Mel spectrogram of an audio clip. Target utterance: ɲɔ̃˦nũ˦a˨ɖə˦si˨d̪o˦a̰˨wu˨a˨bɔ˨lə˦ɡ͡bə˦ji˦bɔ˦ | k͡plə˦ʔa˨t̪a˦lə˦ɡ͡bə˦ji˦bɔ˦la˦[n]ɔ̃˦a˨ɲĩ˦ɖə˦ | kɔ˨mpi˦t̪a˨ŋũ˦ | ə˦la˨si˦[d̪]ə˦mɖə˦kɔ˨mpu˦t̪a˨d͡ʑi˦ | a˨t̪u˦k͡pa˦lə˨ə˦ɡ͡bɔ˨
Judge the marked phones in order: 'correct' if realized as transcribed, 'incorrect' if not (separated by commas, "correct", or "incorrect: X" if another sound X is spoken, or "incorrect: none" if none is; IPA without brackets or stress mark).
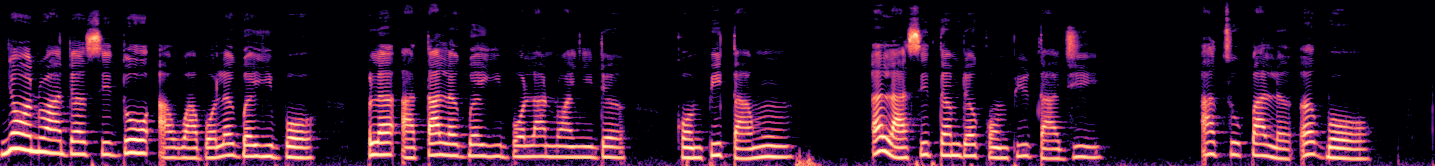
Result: correct, incorrect: t̪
